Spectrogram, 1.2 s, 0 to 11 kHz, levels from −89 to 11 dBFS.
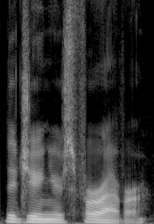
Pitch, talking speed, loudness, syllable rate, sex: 115 Hz, 155 wpm, -16 LUFS, 5.8 syllables/s, female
